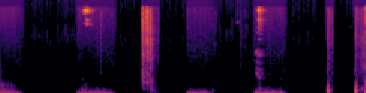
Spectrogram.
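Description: Soft footsteps thud on a wooden floor.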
